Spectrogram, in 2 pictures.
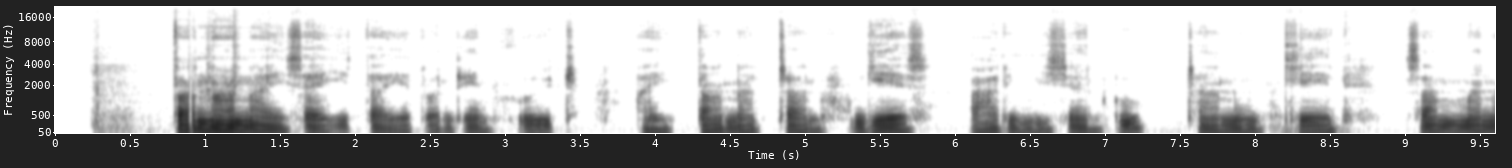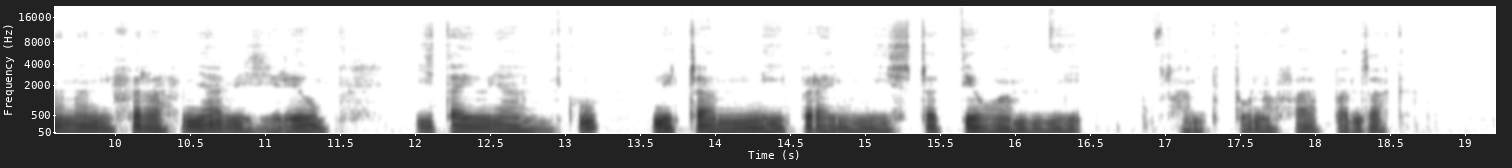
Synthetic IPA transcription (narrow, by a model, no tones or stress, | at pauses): t̪ananəizajit̪aet̪waɳɖ͡ʐeniv̥uiʈ͡ʂə̥ | aɦit̪anəʈ͡ʂanufuŋɡezə̥ | aɾimisjaniku | ʈ͡ʂanukʰeli̥ | samimananənifiɾafiniaviziɾew | it̪aewianiku | niʈ͡ʂanunipɾajminisi̥ʈ͡ʂət̪ewamini | r̥anipi̥t̪onəfaːb̥and͡zakə̥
